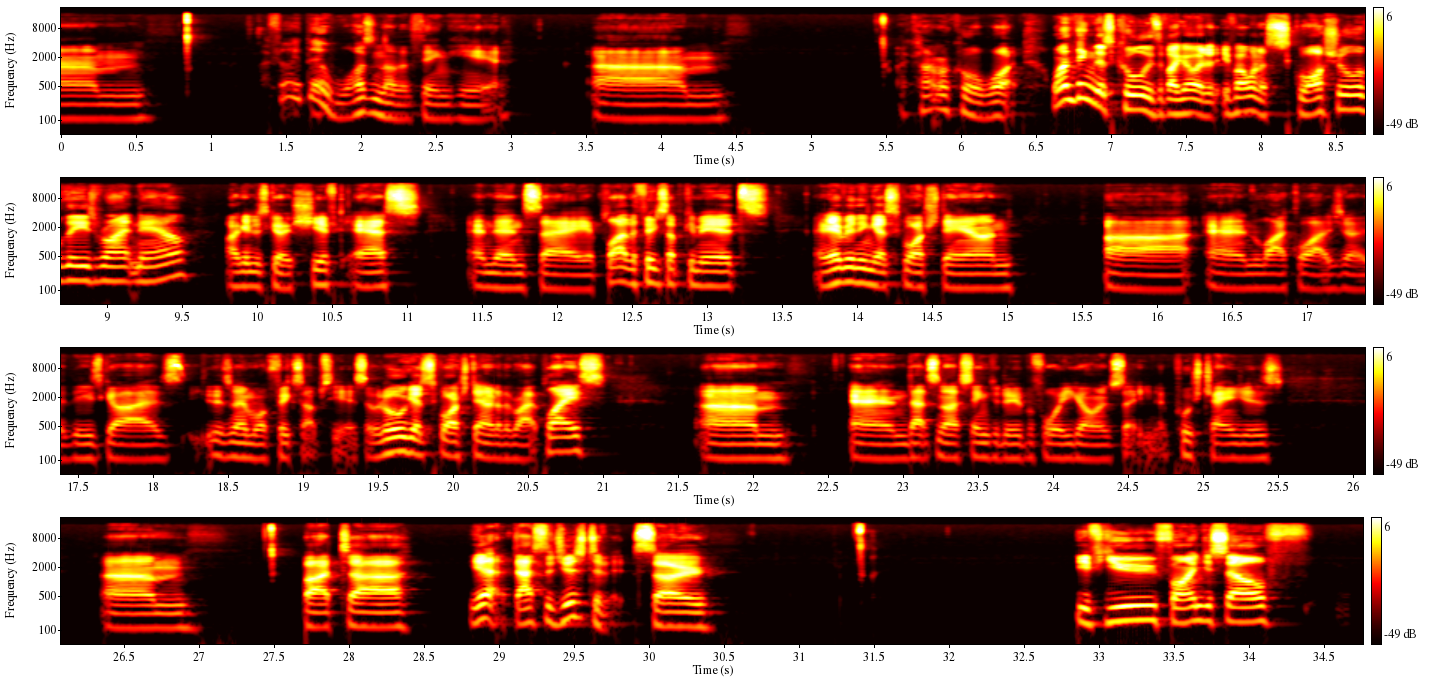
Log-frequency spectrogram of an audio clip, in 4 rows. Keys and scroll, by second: 2.4 Escape, 2.9 Down, 4.5 Up, 5.7 Up, 8.8 Down, 10.3 shift+s, 12.5 Return, 14.3 Down, 15.5 Up, 16.4 Left, 16.8 Down, 16.9 Return, 17.5 Down, 17.9 Escape, 18.2 Down, 18.3 Return, 18.8 Down, 19.4 Up, 19.9 Escape, 20.2 Up, 20.8 Right, 20.9 Up.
